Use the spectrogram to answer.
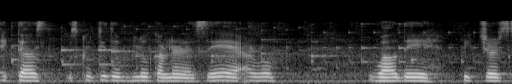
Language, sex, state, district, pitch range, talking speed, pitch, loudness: Nagamese, female, Nagaland, Dimapur, 165-175 Hz, 130 wpm, 170 Hz, -19 LUFS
